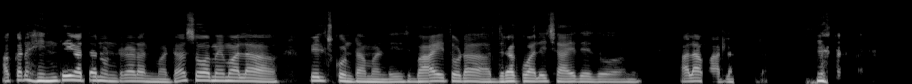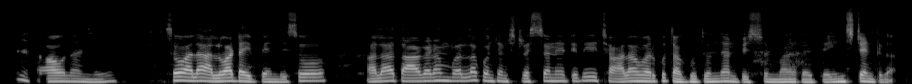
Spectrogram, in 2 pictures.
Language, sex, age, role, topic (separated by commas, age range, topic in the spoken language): Telugu, male, 20-24, guest, ఒత్తిడిని తగ్గించుకోవడానికి మీరు రోజూ చేసే అప్రమత్తత సాధన ఏమిటి?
